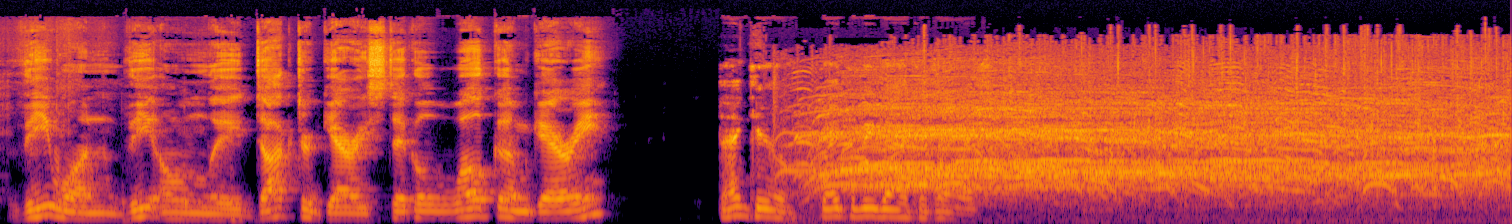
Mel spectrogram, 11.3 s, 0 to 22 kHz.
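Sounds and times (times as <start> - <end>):
speech: 0.1 - 4.6, 5.4 - 7.5
crowd cheering: 5.7 - 11.3
whoops: 5.8 - 11.3
applause: 6.1 - 11.3.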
